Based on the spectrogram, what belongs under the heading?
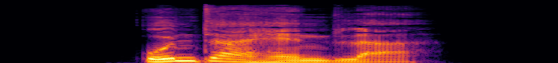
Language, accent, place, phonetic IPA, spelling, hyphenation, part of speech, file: German, Germany, Berlin, [ˈʊntɐˌhɛndlɐ], Unterhändler, Un‧ter‧händ‧ler, noun, De-Unterhändler.ogg
- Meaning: negotiator (male or of unspecified sex)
